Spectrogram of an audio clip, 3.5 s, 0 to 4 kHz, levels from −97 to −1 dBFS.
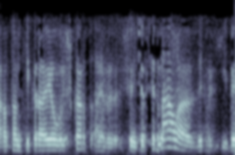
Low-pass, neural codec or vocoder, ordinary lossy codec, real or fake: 3.6 kHz; codec, 16 kHz, 4.8 kbps, FACodec; AAC, 16 kbps; fake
